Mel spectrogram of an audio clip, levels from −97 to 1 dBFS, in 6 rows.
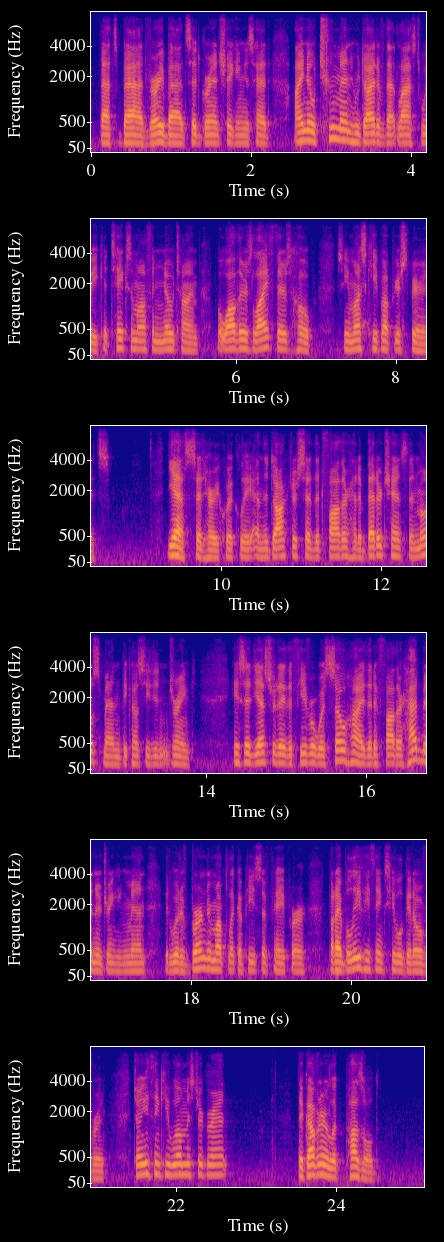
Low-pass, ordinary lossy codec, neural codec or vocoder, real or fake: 7.2 kHz; Opus, 16 kbps; none; real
